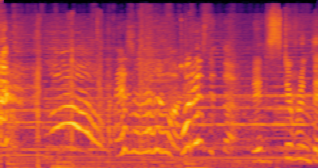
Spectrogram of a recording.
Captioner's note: kids playing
